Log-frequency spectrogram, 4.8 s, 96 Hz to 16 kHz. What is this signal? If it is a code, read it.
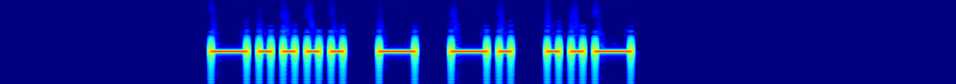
Morse code, heard as a keyed tone, about 20 wpm, 700 Hz. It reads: 6TNU
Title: All Cut Numbers - 4-Digit 20wpm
